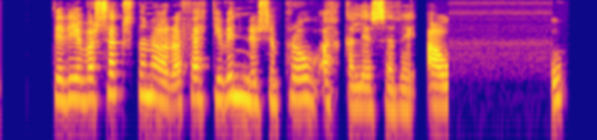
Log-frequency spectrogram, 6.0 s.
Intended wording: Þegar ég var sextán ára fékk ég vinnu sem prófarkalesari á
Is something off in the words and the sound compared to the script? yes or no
no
